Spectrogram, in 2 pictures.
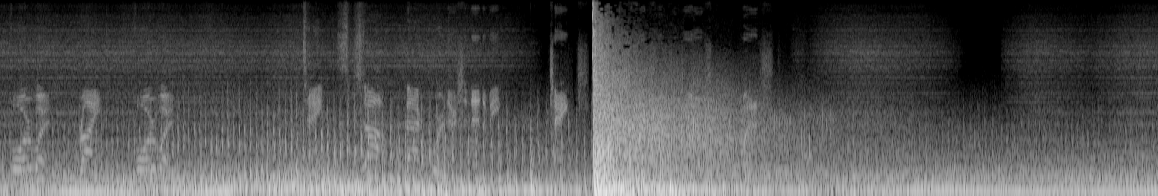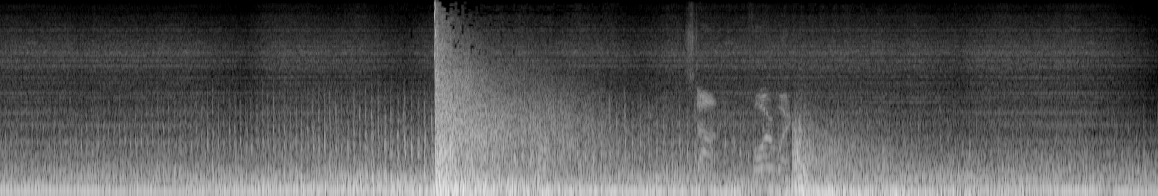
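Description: Helicopter rotors thud steadily overhead.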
